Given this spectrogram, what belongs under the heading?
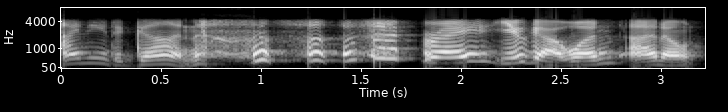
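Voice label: request weapon, professional female; vo; Counter Strike Model Pack; CS:GO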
